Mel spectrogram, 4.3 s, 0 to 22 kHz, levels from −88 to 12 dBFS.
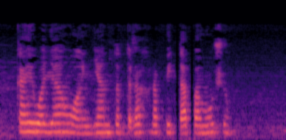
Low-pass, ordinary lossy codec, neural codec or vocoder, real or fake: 10.8 kHz; AAC, 64 kbps; vocoder, 48 kHz, 128 mel bands, Vocos; fake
